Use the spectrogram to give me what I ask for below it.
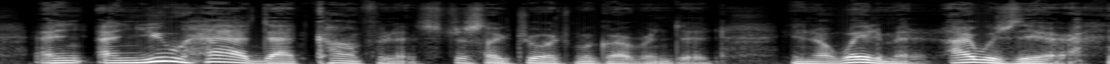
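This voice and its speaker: A man's somewhat breathy, dark and mellow voice at a medium pitch, with ordinary pitch variation, a moderate pace, and a very clean recording over a silent background. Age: 80s+. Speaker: journalist and podcast host. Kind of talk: interview conversation. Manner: halting, with repetitions.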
